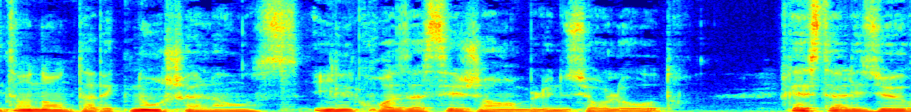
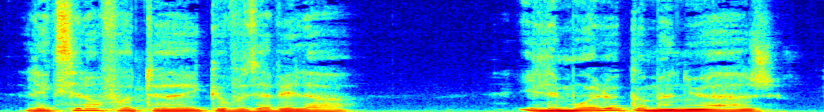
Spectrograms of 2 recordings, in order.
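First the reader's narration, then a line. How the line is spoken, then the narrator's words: Blissful exclamation. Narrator (French): s'écria-t-il avec un sourire de béatitude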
